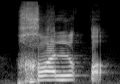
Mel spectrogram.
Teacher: وقفہ کرنے کی صورت میں قاف پر جزمہ لگا کر قلقلہ ہوگا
